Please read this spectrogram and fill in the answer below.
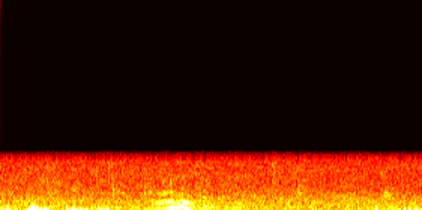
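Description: Two silken windhounds play-fighting, with a short growl from one of the dogs a little under two seconds in, the loudest moment, among scuffling and a few low thuds.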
